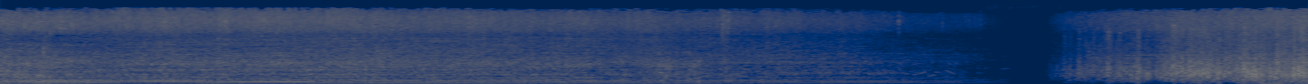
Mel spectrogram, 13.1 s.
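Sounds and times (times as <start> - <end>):
small fishing-area boat engine roaring as it speeds up at sea: 0.0 - 9.8, 11.2 - 13.0
wind rushing across the microphone at sea: 10.6 - 13.0.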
